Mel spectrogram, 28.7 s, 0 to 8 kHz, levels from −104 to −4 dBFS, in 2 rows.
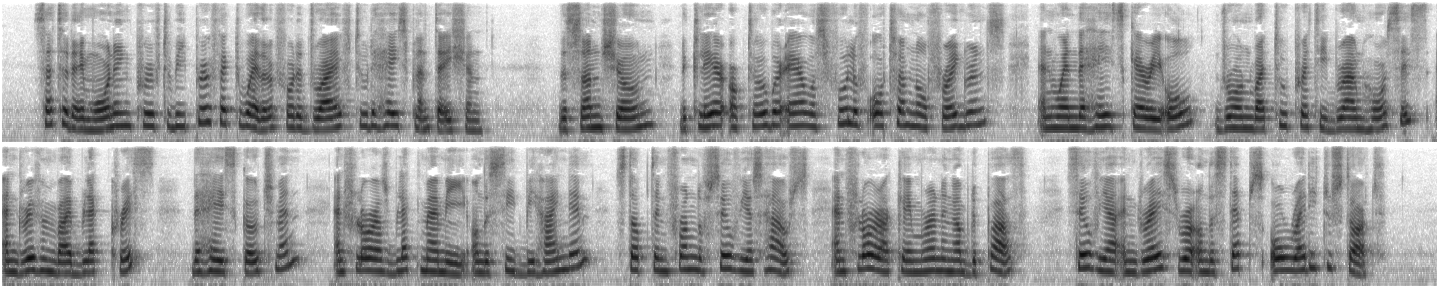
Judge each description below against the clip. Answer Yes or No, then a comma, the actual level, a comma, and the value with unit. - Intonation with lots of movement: No, average, 3.3 semitones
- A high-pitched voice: Yes, high, 215 Hz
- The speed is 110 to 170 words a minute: Yes, average, 165 wpm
